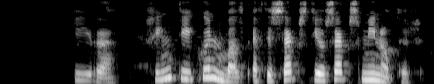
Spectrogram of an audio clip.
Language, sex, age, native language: Icelandic, female, 30-39, Icelandic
